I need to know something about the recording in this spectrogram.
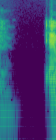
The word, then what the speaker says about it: wipe: wipe. American এবং British দুই উচ্চারণই ওয়াইপ।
